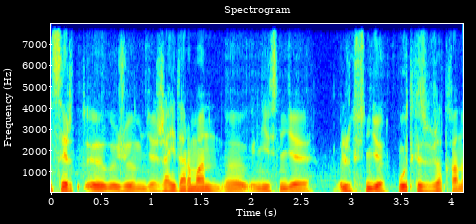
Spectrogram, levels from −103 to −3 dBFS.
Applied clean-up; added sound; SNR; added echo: none; none; none; none.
